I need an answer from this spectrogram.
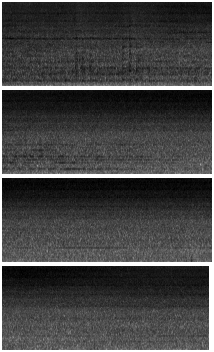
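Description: The last empty intermodal flatcars of a freight train rolling past, wheels running on the rails with faint ringing tones, the sound easing after about four seconds into a steady rush as the train moves off.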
